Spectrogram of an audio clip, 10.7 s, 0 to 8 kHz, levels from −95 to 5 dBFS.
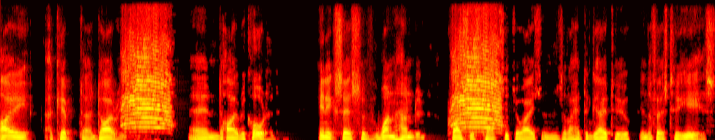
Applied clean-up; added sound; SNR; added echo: classical method spectral subtraction.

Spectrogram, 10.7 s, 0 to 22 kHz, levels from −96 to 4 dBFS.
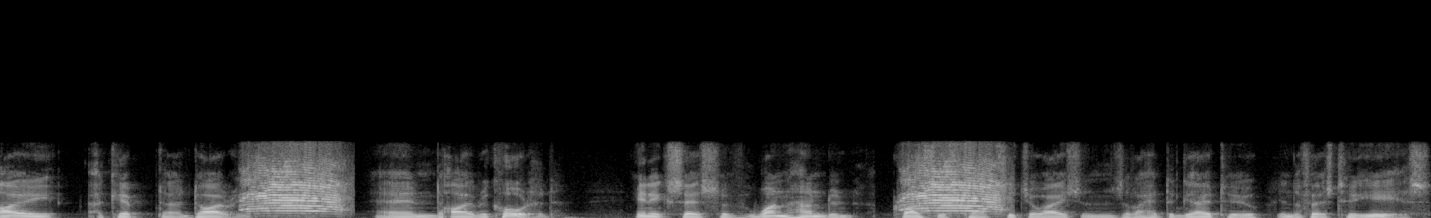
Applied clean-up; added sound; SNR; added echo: none; Meow; 5 dB; none.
